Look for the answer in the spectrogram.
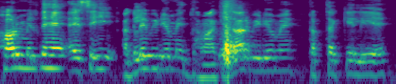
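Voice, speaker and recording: An excitable reviewer recaps a TV episode in a loose, chatty way. The voice sits at an ordinary middle pitch, and the delivery is animated, full of exclamations and scolding asides. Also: fairly quick, loud music behind the voice. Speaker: TV show reviewer. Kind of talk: casual spoken episode recap.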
